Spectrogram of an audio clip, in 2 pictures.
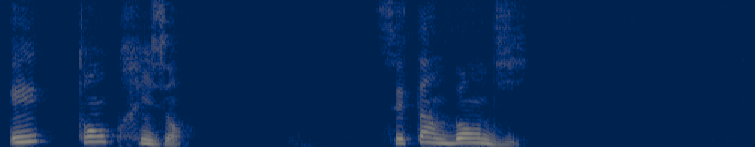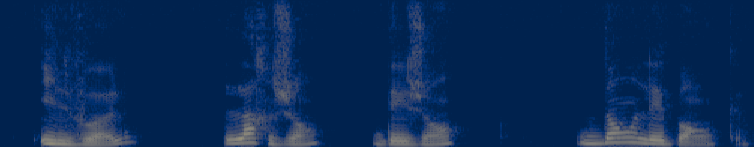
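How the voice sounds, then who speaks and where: Woman teacher, slow and mellow, patient beginner lesson with pauses. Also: mid-range voice. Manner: slow, careful teaching delivery with frequent hesitations. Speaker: French teacher.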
